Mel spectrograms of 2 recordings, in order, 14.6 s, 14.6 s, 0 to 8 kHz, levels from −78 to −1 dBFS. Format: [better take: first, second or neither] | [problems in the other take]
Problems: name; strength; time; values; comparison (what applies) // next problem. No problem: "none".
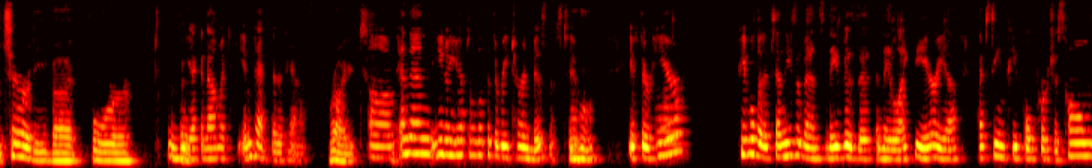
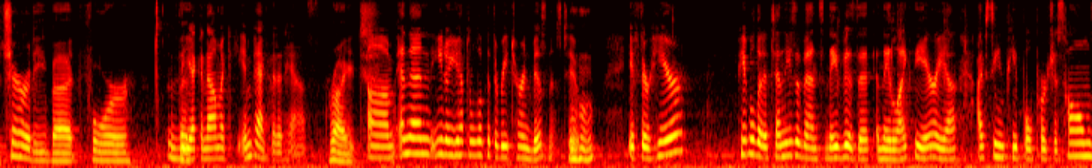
second | noise reduction (neural mask model DeepFilterNet 3)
